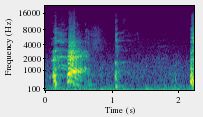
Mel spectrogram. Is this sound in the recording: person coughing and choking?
yes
